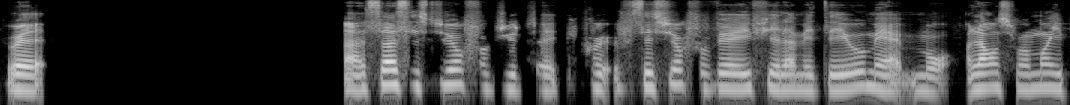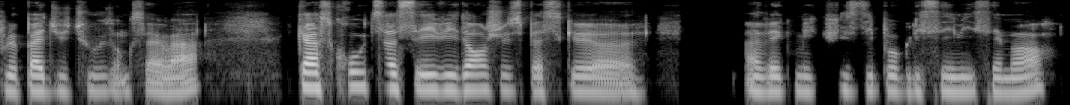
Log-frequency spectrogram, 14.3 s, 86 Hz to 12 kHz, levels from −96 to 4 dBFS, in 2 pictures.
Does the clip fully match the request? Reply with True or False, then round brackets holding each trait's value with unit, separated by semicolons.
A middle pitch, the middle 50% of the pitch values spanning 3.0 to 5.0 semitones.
False (180 Hz; 2.5 semitones)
